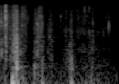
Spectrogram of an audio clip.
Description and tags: Some gruesome squelches, heavy impacts and random bits of foley that have been lying around.
blood, death, foley, gore, mayhem, splat, squelch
